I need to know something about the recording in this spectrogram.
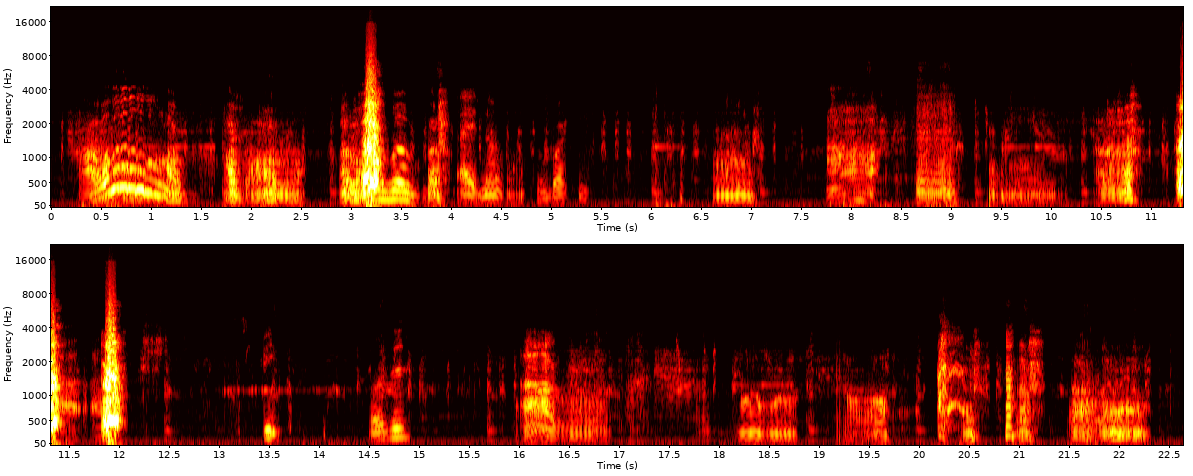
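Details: Pet dog making drawn-out, wavering yowls and short whines on its owner's command to speak, a so-called talking dog, the calls rising and falling in pitch and broken up by the owner's repeated coaxing speech.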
